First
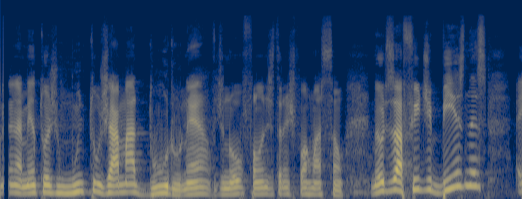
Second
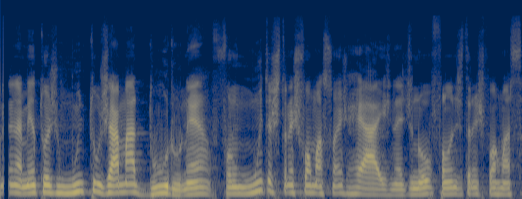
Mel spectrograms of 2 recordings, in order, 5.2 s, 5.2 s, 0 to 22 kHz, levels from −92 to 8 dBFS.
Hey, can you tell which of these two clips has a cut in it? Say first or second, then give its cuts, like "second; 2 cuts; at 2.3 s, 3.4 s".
first; 2 cuts; at 2.1 s, 3.7 s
